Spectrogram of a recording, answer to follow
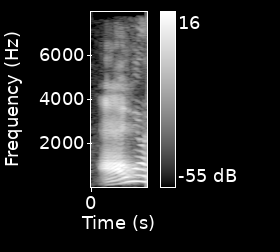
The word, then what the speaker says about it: hour: 근데 hour 같은 거 있죠? hour 같은 거는 발음이 어떻게 되냐면 아죠 이게 이렇게 됩니다. 얘는 H가 발음이 안 나요.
